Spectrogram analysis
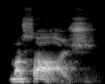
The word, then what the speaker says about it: massage: a body massage because that's a French word and this particular word is borrowed from French into English and for that reason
